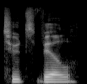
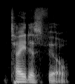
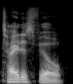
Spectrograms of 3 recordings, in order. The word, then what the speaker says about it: Titusville: She is 18-year-old high school senior from how do you pronounce it? Is it Tootszville? I always mess it up. Florida. Titusville. Why do I say I'm thinking of Texas for some reason? Sorry. Uh, Titusville, Florida.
